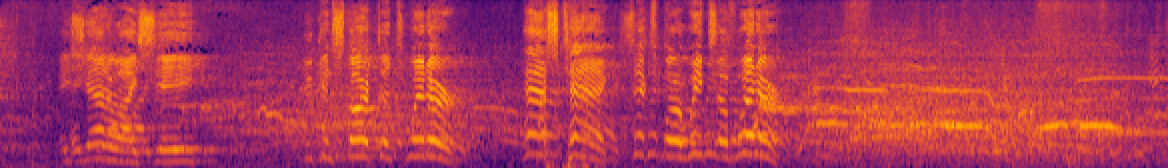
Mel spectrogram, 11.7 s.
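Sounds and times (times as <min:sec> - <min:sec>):
speech: 0:00.6 - 0:02.3, 0:03.0 - 0:08.3
crowd booing: 0:01.2 - 0:05.8, 0:07.5 - 0:11.6.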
